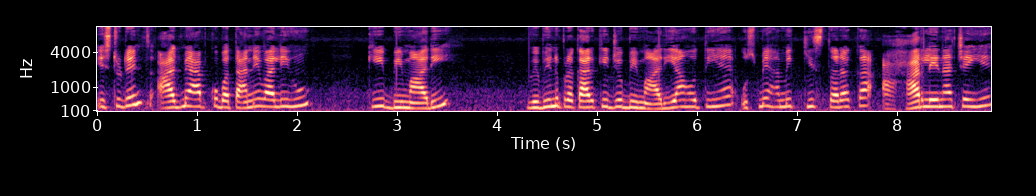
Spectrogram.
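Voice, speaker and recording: Through noticeable background noise, a woman speaks at a high pitch with ordinary pitch variation. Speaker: home science teacher. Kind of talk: online lecture.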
